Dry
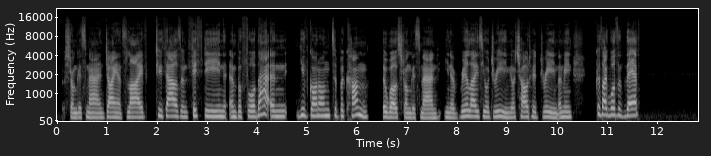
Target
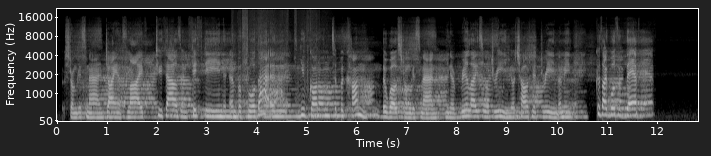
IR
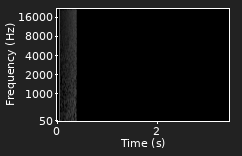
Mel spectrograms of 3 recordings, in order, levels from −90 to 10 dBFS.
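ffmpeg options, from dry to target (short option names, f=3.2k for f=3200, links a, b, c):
-filter_complex "[0:a]asettb=1/sr,asplit=3[a][b][c];[a]atrim=end=3.494[d];[b]atrim=start=3.49:end=5.26,asetpts=PTS-STARTPTS,afade=t=in:d=0.004:c=qsin,afade=t=out:st=1.766:d=0.004:c=qsin,aeval=exprs='val(0)+0.5*0.01*sgn(val(0))':c=same[e];[c]atrim=start=5.256[f];[d][e]acrossfade=d=0.004:c1=hsin:c2=qsin[g];[g][f]acrossfade=d=0.004:c1=qsin:c2=hsin[h];[1:a]atrim=start_sample=2205[i];[h][i]afir=irnorm=-1:irlink=0,volume=6dB"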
